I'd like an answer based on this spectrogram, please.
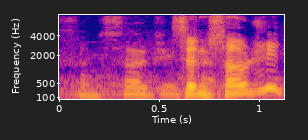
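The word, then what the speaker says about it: Sensō-ji: not ever going to say it right since Sin soji Sin soji Temple I said it right finally yeah how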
